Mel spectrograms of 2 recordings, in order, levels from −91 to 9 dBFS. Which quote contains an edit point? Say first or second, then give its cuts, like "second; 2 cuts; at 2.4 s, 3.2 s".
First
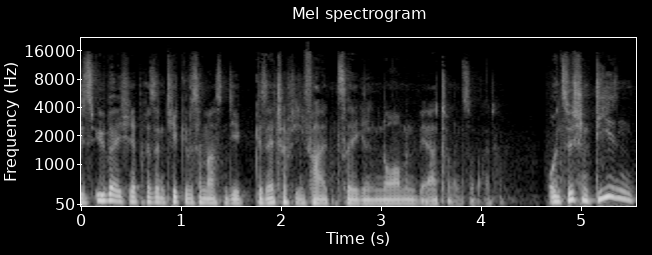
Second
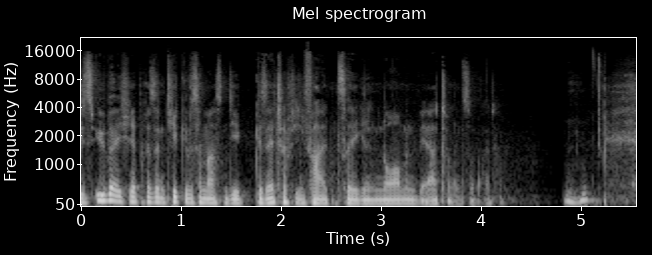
first; 1 cut; at 4.6 s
